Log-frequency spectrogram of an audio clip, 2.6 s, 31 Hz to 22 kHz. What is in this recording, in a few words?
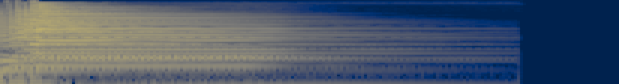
C 7th Suspended 4th G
